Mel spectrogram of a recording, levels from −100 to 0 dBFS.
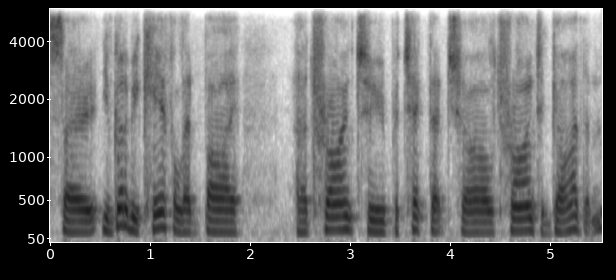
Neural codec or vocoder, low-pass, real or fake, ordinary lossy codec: none; 5.4 kHz; real; Opus, 16 kbps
